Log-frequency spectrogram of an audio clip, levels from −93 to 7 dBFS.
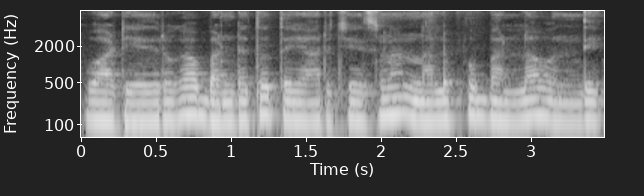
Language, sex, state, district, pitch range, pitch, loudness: Telugu, male, Telangana, Hyderabad, 115-130 Hz, 120 Hz, -14 LUFS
